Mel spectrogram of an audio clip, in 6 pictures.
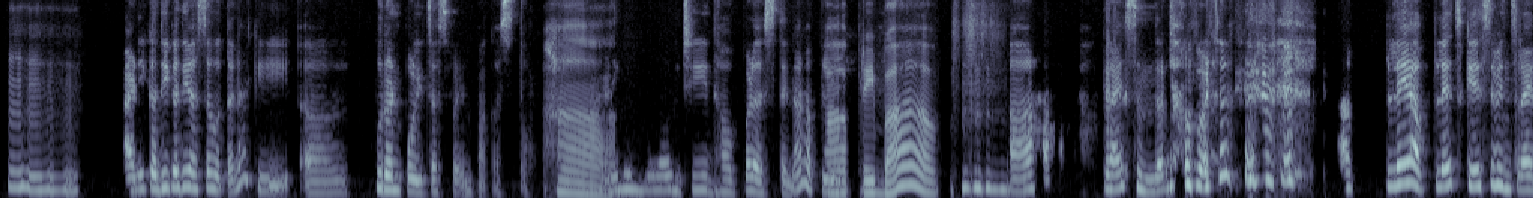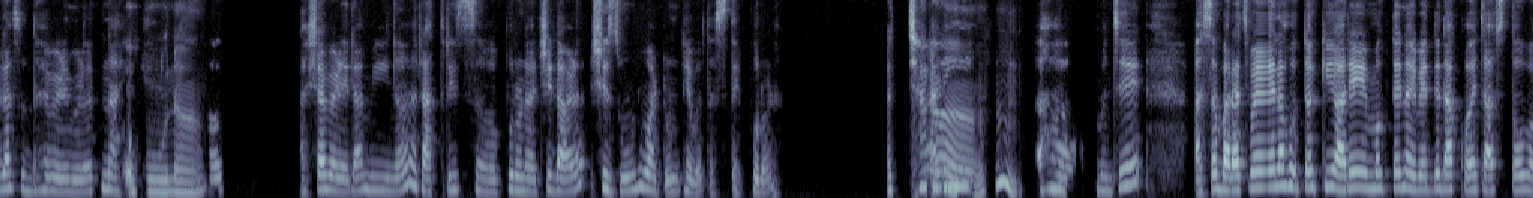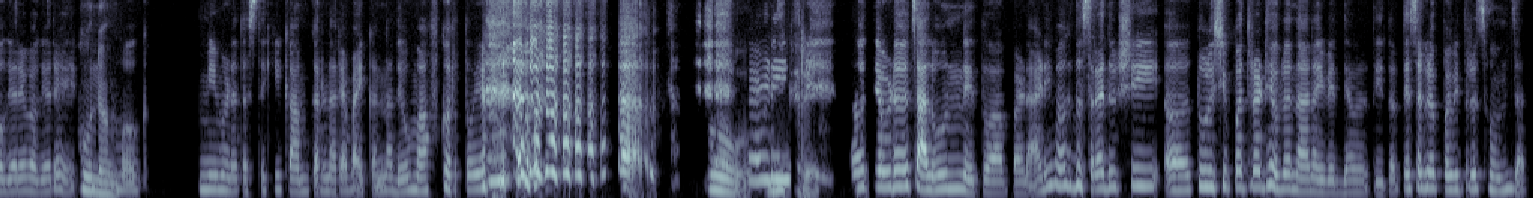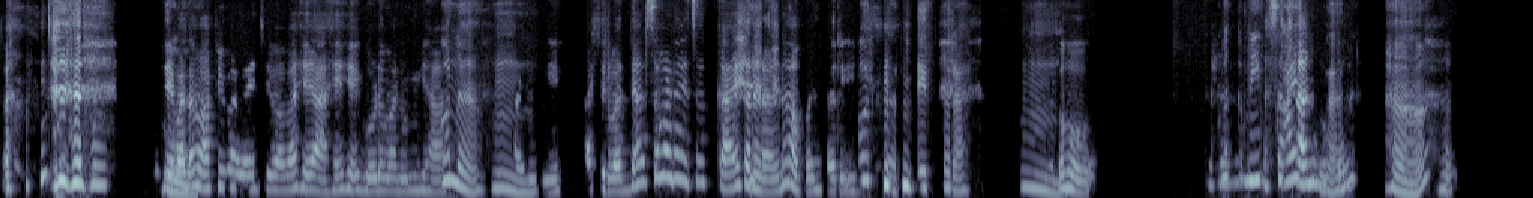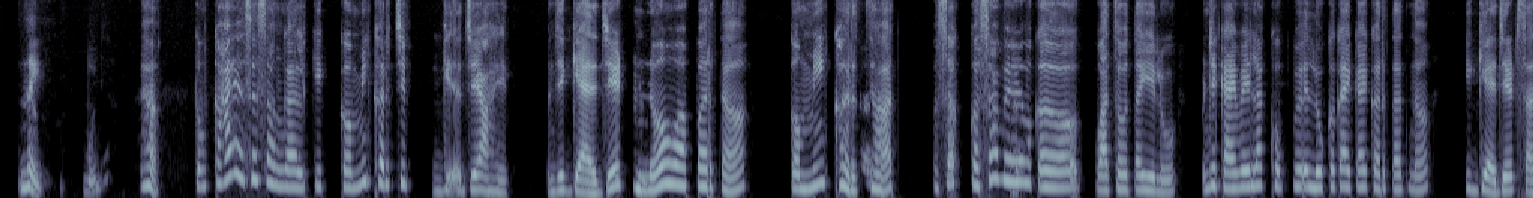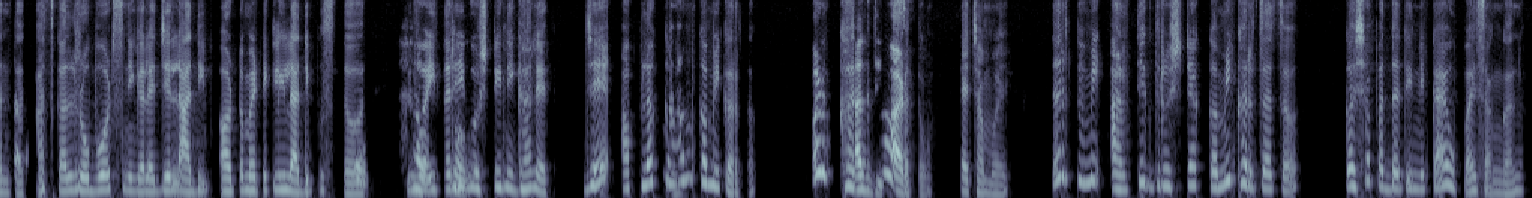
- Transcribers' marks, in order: static; tapping; distorted speech; other background noise; chuckle; unintelligible speech; laughing while speaking: "धावपळ"; laugh; laugh; laughing while speaking: "एवढे"; unintelligible speech; laughing while speaking: "जातं"; chuckle; chuckle; in English: "गॅजेट"; in English: "गॅजेट्स"
- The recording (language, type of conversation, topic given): Marathi, podcast, वेळ वाचवण्यासाठी कोणत्या घरगुती युक्त्या उपयोगी पडतात?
